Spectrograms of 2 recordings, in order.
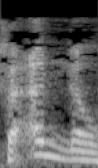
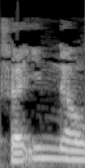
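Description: First: The hamza is said with an 'a' vowel. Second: The hamza is said with an 'i' vowel. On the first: The clause is read as a verbal noun. "هنا على تأويل مصدر" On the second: The clause stands as a full sentence. "لو كسرنا"

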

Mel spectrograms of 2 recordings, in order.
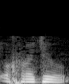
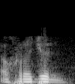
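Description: First: The word ends on a vowel, without n. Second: The word ends with an n sound. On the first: The reader stops on this word. "Ketika waqaf jadi ukhruju" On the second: The word is read on without stopping. "karena ya ukhrujun"

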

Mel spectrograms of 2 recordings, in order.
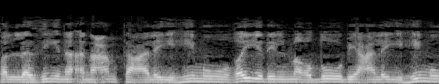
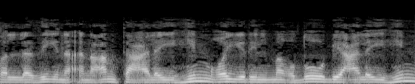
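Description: First: The m of alayhim is followed by long u. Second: The m of alayhim ends with no vowel. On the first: "كانت تضم هذه الميم وتشبعها وتصلها بواو" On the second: This is the common reading. "نحن في الأغلب الأعام في القبائل نسكنها"

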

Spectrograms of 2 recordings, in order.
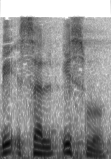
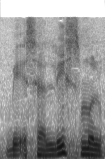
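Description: First: A glottal stop is heard before ismu. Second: The l runs straight into ismu, no glottal stop. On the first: The speaker calls it wrong. "Tidak dikatakan bi'sal ismu" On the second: The speaker calls it right. "Jadi lismu"

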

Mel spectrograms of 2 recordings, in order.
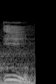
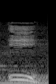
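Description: First: The vowel is said plainly and naturally. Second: The vowel is overdone, stretched like laughing. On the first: The speaker calls it right. "Biasa i" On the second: The speaker calls it wrong. "tidak usah i"

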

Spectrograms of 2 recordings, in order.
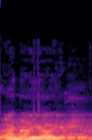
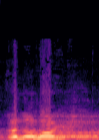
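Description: First: The r sound is said as y. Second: The r sound is said as l. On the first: "قلبت الراء ياء" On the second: "أبدلت الراء لاما"

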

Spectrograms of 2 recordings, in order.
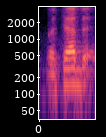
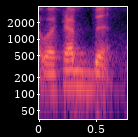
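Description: First: The final b is cut short without bounce. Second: The final b is doubled and bounced. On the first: The speaker calls it wrong. "ما قلتش وتب" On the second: The speaker calls it right. "لا وتب"

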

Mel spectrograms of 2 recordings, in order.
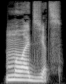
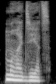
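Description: First: It is said with a sarcastic tone. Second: It is said warmly and sincerely. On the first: It is a reproach. "С сарказмом" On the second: It is praise. "С теплотой"

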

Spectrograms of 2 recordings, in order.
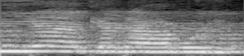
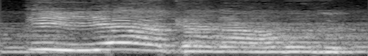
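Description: First: The y sound is short and single. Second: The y sound is doubled and held. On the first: It means worshipping the rays of the sun. The speaker calls it wrong. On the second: It means worshipping only God. The speaker calls it right.

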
